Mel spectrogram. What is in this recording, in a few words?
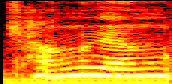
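"chéngrén", Chinese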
